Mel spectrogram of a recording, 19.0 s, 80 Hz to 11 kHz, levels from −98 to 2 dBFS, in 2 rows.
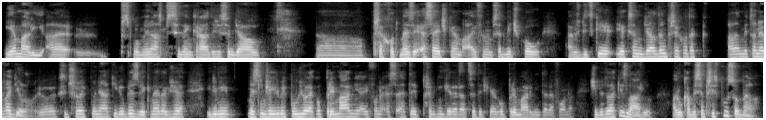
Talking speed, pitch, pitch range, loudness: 200 wpm, 155 Hz, 150-170 Hz, -19 LUFS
